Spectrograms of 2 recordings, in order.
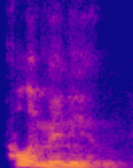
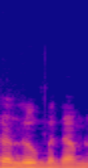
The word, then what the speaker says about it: aluminium: Uh automotive grade standards has successfully rolled off the say aluminium. Aluminium. It's not aluminum like the Americans say. I I say aluminium.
